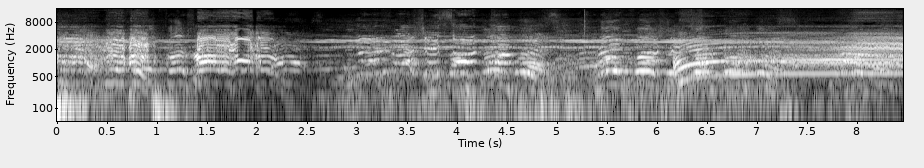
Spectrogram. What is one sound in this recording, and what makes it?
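A young person shouts through a megaphone close by.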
